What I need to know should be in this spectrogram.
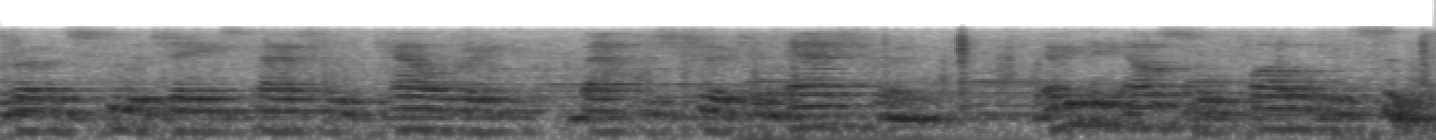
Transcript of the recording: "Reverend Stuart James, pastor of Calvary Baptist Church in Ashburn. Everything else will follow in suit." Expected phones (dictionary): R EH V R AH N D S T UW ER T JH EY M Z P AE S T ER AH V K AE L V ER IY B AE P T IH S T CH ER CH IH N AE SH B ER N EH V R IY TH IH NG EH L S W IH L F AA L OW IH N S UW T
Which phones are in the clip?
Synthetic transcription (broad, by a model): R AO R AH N S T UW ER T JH EY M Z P AE S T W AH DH K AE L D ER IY B AE P T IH S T CH ER CH IH N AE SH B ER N EH V R IY TH IH NG EH L S W IH L F AA L OW IH N S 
